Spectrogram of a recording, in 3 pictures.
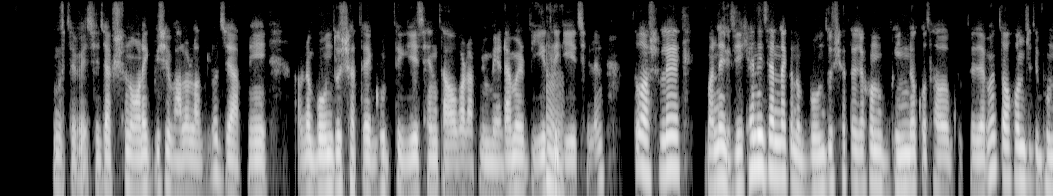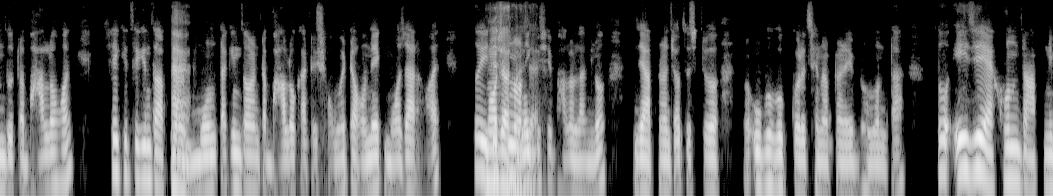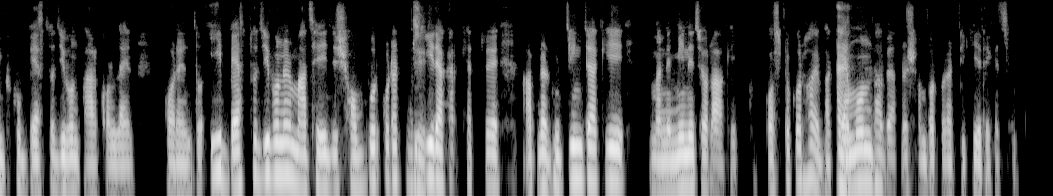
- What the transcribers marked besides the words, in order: none
- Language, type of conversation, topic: Bengali, podcast, কোনো স্থানীয় বন্ধুর সঙ্গে আপনি কীভাবে বন্ধুত্ব গড়ে তুলেছিলেন?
